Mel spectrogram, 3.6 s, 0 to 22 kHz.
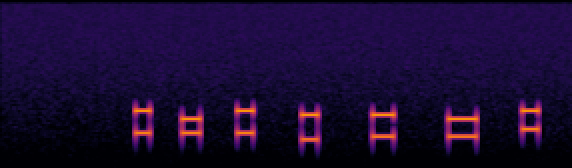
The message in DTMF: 979254#

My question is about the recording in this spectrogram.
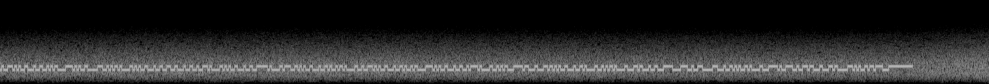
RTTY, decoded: … ROSTRES I LES VEUS DELS DOS GERMANS EREN MOLT SEMBLANTS.

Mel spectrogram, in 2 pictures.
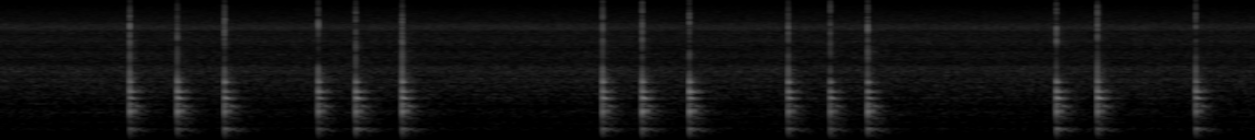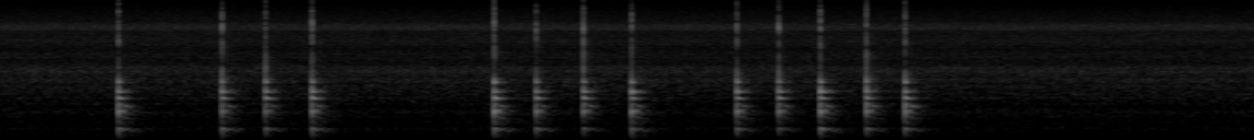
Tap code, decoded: NNFCU

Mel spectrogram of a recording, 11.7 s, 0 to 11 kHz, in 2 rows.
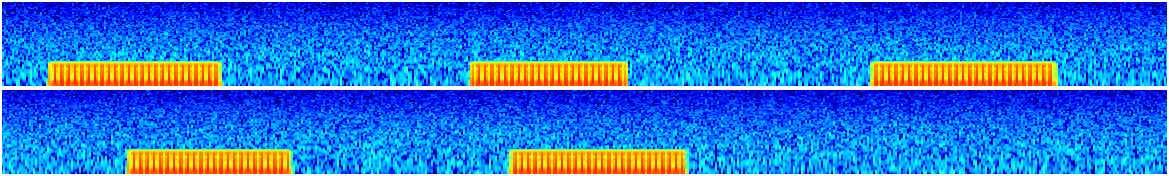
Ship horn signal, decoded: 5 short

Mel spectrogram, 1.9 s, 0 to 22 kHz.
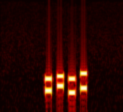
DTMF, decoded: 4019

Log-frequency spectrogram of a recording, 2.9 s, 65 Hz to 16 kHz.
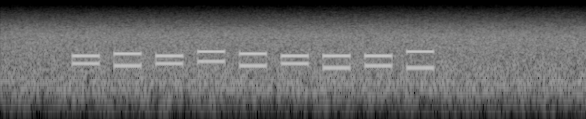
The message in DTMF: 757#57143

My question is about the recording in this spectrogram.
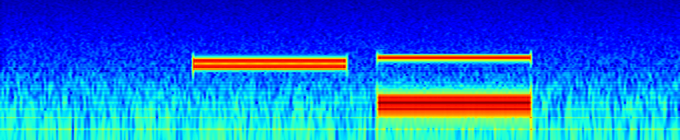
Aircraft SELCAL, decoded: PR-AS

